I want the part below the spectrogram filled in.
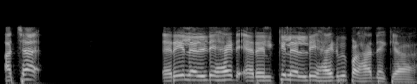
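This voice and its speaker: A man with a north Indian accent lectures on chemistry in a high, smooth, resonant voice. He speaks slowly and quizzes his students, then answers his own questions. The recording is dry and a little dull. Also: no echo. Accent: Hindi from north India. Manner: asks students questions and answers them himself; calls students beta and bhaiya. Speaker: chemistry teacher. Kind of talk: classroom lecture. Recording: slightly dull, dry sound.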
